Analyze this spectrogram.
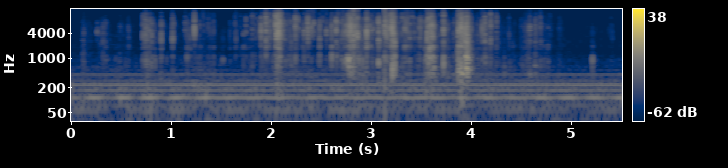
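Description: Foil wrapper of a 2016 Bowman Chrome baseball card pack being torn open and crumpled by gloved hands: a run of crackling crinkles that starts under a second in, is thickest in the middle and stops about a second before the end.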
